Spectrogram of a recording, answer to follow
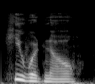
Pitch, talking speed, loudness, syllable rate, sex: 150 Hz, 190 wpm, -17 LUFS, 3.8 syllables/s, female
